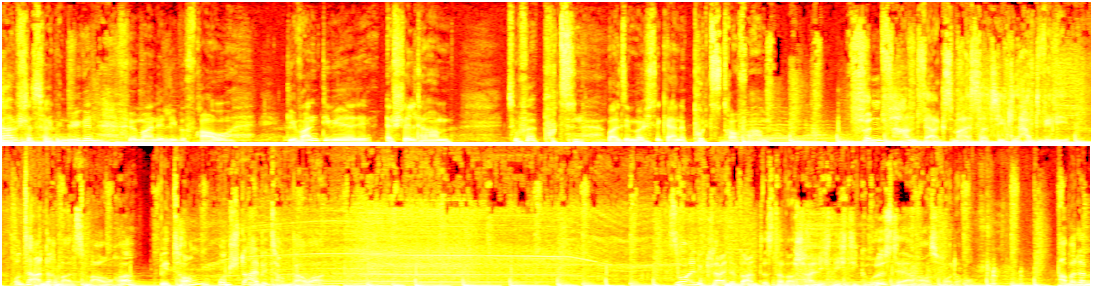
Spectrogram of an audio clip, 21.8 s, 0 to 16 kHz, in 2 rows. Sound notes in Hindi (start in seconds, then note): 14.1 इंजन का शोर; 15.4 सुखद संगीत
